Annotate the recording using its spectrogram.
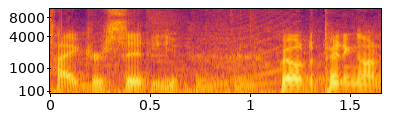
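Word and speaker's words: Hydrocity: see if some people like to call it hide raza t which is not even its name it's actually called it's actually pronounced hydra city real depending on its acts out depending on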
